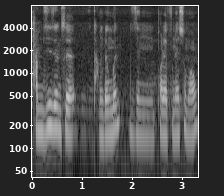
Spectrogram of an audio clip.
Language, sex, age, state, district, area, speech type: Bodo, male, 18-30, Assam, Baksa, rural, spontaneous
